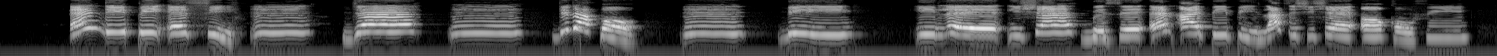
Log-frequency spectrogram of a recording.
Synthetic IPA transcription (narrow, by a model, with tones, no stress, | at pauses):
ɛ˦ndi˦pi˦ʔe˧si˨ | ñ̩˦ | d͡ʒɛ˦ | n̩˦ | di˦da˦˨k͡pɔ˨ | n̩˦ | bi˦ | i˧le˦i˧ʃɛ˦ɡ͡be˨se˨˦ʔɛ˦na˦pi˧pi˦˨la˨˦ti˧˨ʃi˧ʃɛ˦ɔ˧kɔ̃˨o˨fĩ˧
